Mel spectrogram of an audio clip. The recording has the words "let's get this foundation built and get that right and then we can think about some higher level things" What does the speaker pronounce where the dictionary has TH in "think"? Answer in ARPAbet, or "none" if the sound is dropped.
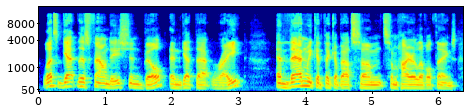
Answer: TH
